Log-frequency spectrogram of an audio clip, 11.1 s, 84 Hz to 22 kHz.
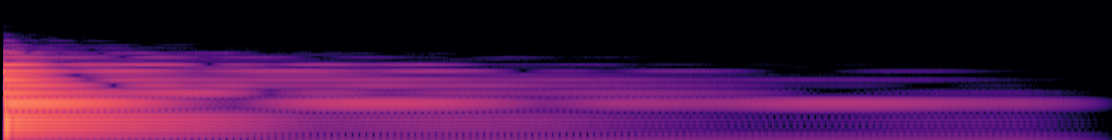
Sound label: loud gb3, piano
